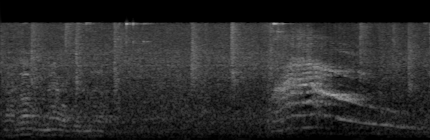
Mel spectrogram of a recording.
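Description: A cat meowing: one long meow, falling in pitch, about three seconds in.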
